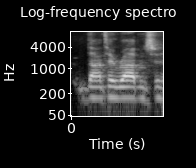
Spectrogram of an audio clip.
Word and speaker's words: Dante Robinson: Dante Robinson is how it's pronounced.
